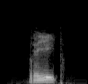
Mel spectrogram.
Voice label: "veep", English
